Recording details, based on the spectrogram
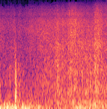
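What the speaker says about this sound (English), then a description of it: "I feel like the waves are getting bigger" Ocean waves wash around a sailing boat, a loud continuous rush of surf and wind buffeting the microphone, with one stronger splash near the start.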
